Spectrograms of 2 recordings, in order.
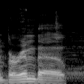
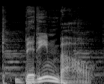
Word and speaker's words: berimbau: And we then hear a brief interlude played on a berimbo. Which is neither a guitar, drum set, nor mellotron, so we know nothing about it. What's a berimbo? – It's actually pronounced berimbau, and it is a Brazilian instrument believed to have originated in southern Africa.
